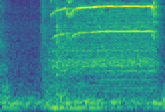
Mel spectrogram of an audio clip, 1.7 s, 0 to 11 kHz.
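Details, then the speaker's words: 2003 Grand Marquis drivetrain in cab-swapped project truck, idle three years; pump silent until popped inertia switch reset: clean steady high whine about a second at key-on, then shuts off; in-tank fuel pump priming normally. "Then I realized the inertia switch was popped up. So I popped it back down. And now I present you sounds of the fuel pump working."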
